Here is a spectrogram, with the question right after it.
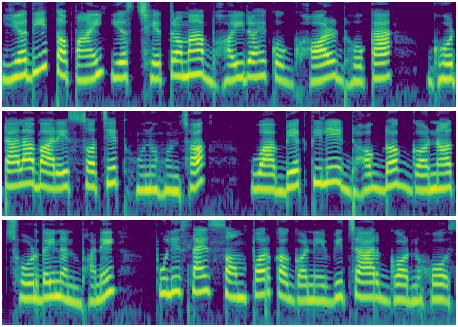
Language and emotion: Nepali, neutral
